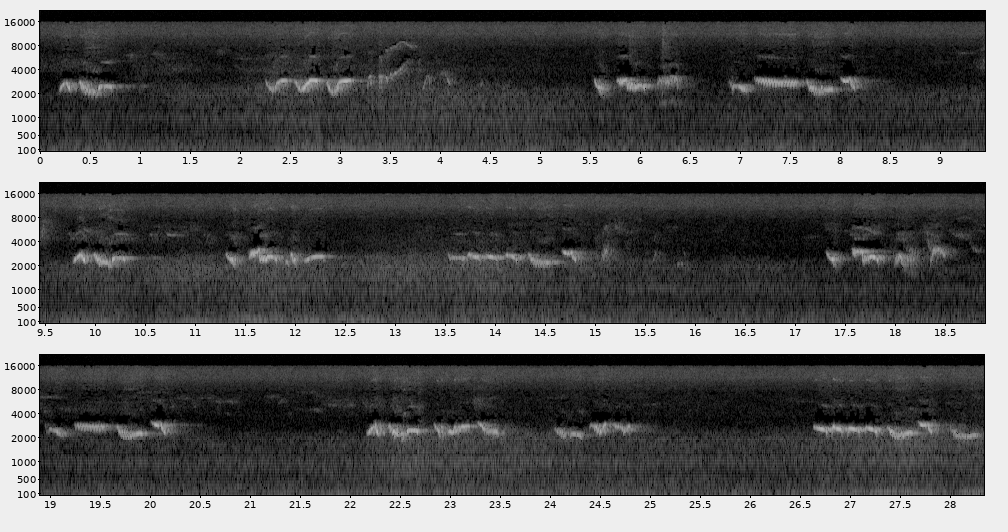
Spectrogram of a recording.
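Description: A small bird chirping in short, quick twittering phrases that recur every second or two, over a low steady hum.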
